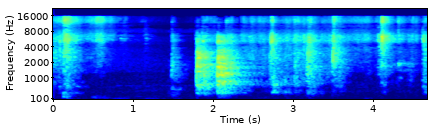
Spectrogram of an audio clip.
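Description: Irregular clicks, knocks and rustling from office chair parts being handled and worked on, with a louder clatter about two seconds in.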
